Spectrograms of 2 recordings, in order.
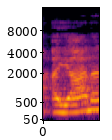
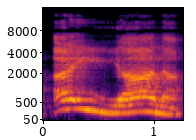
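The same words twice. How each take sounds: First: ایانا with the alif cut short; wrong reading. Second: Very slow ایانا with the alif stretched long; drawn madd. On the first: Teacher showing the wrong ایانا, alif clipped. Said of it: "ایانا نہیں پڑھنا". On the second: Teacher giving the correct ایانا, alif drawn long. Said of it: "الف مدہ کا rule apply ہوگا". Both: Shown as a demonstration.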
